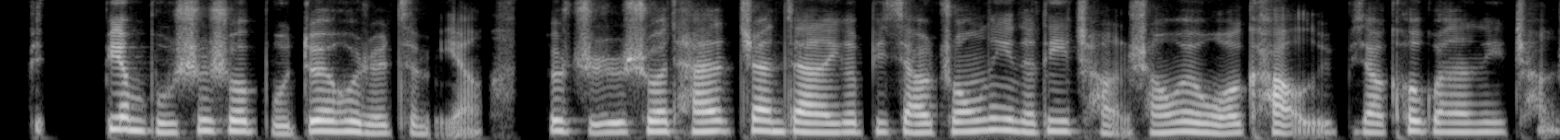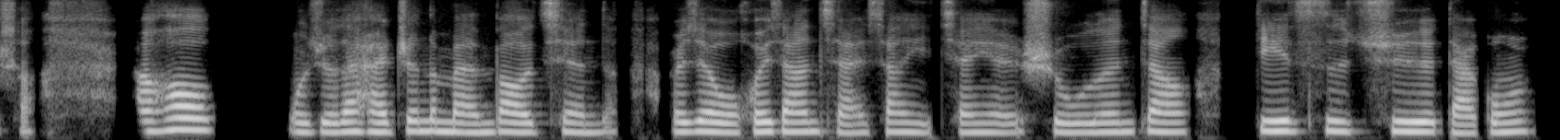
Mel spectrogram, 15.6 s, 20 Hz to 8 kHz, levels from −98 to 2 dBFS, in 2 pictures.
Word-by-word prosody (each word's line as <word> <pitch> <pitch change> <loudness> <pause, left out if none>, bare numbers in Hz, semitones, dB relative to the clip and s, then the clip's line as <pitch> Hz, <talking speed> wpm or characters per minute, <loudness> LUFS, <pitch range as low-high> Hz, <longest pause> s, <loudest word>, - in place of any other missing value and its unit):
并 - - -13 0.3
并 255 -3 +4
不 195 -3 -2
是 225 +3 0
说 220 -1 +3
不 165 -6 -6
对， 220 0 +5
或 215 0 +3
者 175 -2 -2
怎 175 0 -9
么 - - -13
样， - - -9 0.3
就 225 - +2
只 200 -4 -6
是 195 - +1
说 215 +1 +3
她 215 -1 +2
站 220 0 +2
在 210 -2 +4
了 195 - +3
一 190 - -2
个 200 - 0
比 200 +1 -8
较 195 -2 +1
中 210 +3 0
立 240 -1 +1
的 205 - 0
立 215 +1 -2
场 185 -6 -8
上， 185 0 -3
为 210 +1 +1
我 185 -1 +1
考 195 - 0
虑， 195 0 -10
比 - - -23
较 195 -2 -1
客 220 +3 0
观 205 -1 -3
的 200 - 0
立 200 0 -5
场 - - -12
上。 - - -9 0.5
然 215 - +3
后 245 0 +6 0.4
我 200 -1 -2
觉 195 0 -1
得 210 - +3
还 200 -1 +2
真 215 +2 -1
的 220 - +1
蛮 195 -2 +1
抱 200 -2 +3
歉 195 -1 -4
的， 205 - -10 0.3
而 205 0 0
且 210 0 +2
我 195 -1 +3
回 205 +2 +2
想 205 0 +2
起 205 -2 -5
来 180 +1 -4
像 200 +1 -3
以 190 - -5
前 195 0 -4
也 190 0 -4
是， 210 - -3
无 190 0 -1
论 200 +1 -1
像 200 -2 +1 0.3
第 215 -1 +2
1 220 - +5
次 215 0 -1
去 210 -1 +2
打 180 -3 -1
工 200 +3 -2
205 Hz, 285 characters per minute, -23 LUFS, 195-215 Hz, 0.5 s, 后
